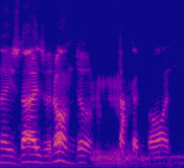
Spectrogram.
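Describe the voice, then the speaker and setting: Here a man speaks with an Australian accent. His pace is fairly slow. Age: 60s. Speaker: live streamer. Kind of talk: casual chat. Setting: live stream.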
